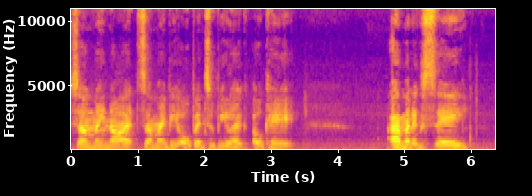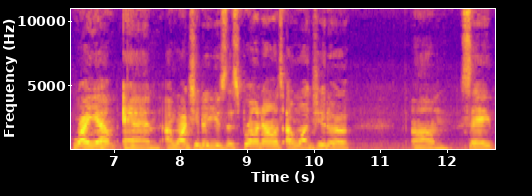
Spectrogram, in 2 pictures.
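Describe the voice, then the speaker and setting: Very slow and full of long, frequent pauses, a woman's speech sits at a medium pitch with fairly even intonation. Room echo is audible. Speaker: vlogger. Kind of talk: personal vlog monologue. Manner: hesitant, many fillers.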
